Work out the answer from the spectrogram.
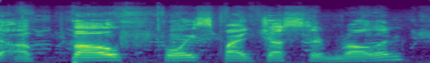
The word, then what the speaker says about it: Roiland: Also, you got Justin Roiland's name wrong. It's not Roland, it's Roiland with an I.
